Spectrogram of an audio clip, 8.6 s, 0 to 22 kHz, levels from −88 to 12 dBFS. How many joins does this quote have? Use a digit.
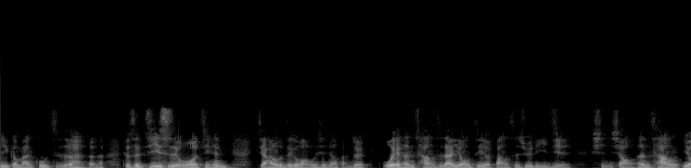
1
